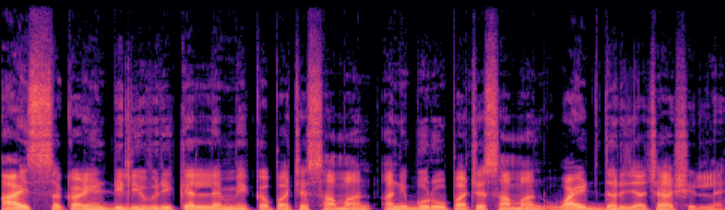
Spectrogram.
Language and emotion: Goan Konkani, neutral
